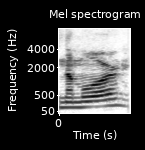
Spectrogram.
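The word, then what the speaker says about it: Namor: all I gotta apologize it's pronounced no more okay yeah he's not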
